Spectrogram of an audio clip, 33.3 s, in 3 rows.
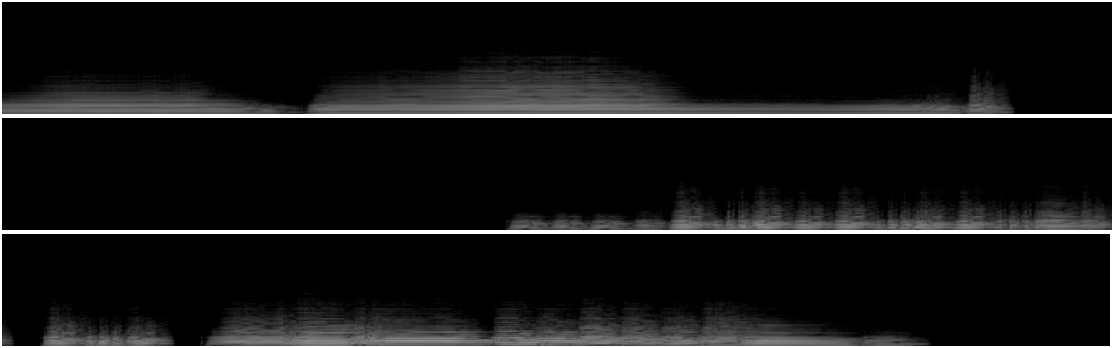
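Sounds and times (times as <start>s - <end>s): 
tuba: 0.0s - 10.1s, 16.2s - 31.5s.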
